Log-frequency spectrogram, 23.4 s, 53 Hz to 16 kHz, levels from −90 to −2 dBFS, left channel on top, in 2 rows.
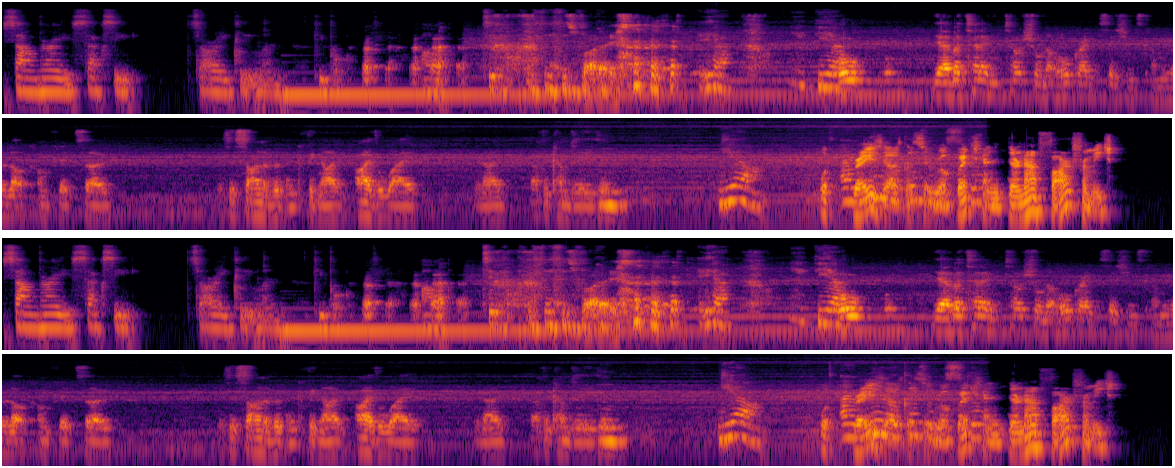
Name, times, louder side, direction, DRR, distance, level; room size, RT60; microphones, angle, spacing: voice 1, 0.0-1.3 1.9-2.8 3.3-3.4 4.2-4.4 4.8-5.9 7.0-7.3 7.9-8.4 17.6-17.9 18.9-19.3 20.1-21.7, right 1 dB, 30° right, 0.8 m, -33 dB
Bass guitar, 2.8-9.0, right 1 dB, 90° right, 0.9 m, -41 dB
voice 2, 3.6-7.0 7.4-7.6 8.3-8.5 8.8-8.9 9.3-12.8 13.9-15.8 16.4-16.7 17.0-17.8, right 1 dB, 20° left, 0.6 m, -31 dB
sound 1, 4.6-21.6, left 2 dB, 50° left, 0.9 m, -47 dB
voice 3, 20.2-22.8, left 5 dB, 85° left, 0.4 m, -25 dB
3.9 x 2.5 x 3.1 m
head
